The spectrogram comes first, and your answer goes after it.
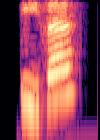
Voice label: Woman, lord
